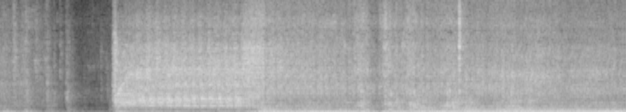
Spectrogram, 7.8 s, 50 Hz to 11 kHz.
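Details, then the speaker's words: 1970s Datsun 280Z with a Ferrari GTO kit body and a Ford 5.0L V8 on a base tune: it cranks, fires and catches, then holds a deep, steady, lumpy rumble at fast idle with light blips, "like an old race car." Normal first start; laptop tuning still planned. "oh yes it sounds like an old race car you know sounds like an old race car or something"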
